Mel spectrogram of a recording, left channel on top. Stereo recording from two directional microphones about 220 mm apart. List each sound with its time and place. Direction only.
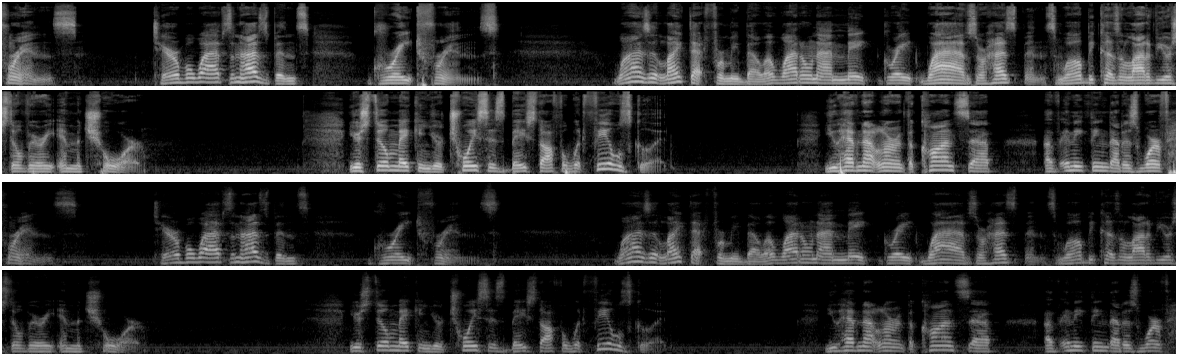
0.0 s speech: 50° left (ahead or behind)
1.5 s speech: 50° left (ahead or behind)
6.1 s speech: 55° left (ahead or behind)
14.8 s speech: 50° left (ahead or behind)
19.7 s speech: 50° left (ahead or behind)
